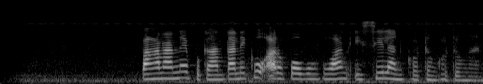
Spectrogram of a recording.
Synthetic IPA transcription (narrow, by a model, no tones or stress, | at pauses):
paŋənaneb̥ə̤kant̪anikuʔaɾupɔwuŋkoanʔisilanɡ̥o̤ɖ̥o̤ŋɡo̤̥o̤ŋan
